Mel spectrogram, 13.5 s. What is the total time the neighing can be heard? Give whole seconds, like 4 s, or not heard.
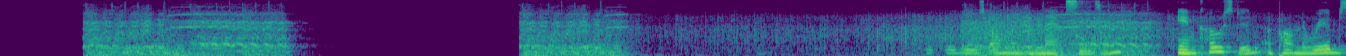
5 s.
